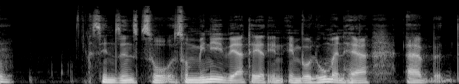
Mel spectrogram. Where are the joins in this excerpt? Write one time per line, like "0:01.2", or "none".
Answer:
0:01.4
0:01.8
0:02.7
